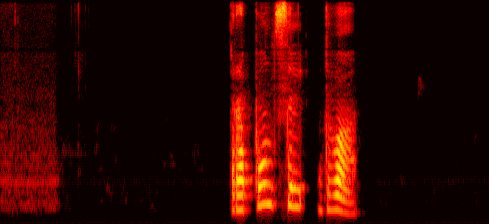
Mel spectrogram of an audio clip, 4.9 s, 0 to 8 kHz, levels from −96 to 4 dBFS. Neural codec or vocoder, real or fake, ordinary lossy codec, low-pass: none; real; none; none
